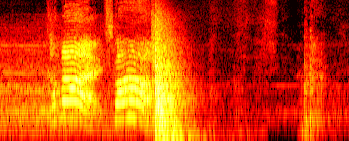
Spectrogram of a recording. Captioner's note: slams door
